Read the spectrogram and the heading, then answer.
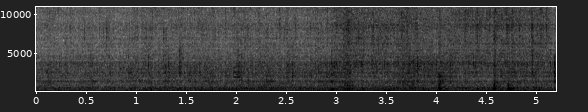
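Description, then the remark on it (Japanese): Steady sizzling and crackling of yakisoba noodles being stir-fried in a hot pan on an induction (IH) cooktop, with occasional scraping and stirring noises over a constant low hum; no one speaks. “よしいいだろう焼きそばっぽくなってきたお皿に盛るよ”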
